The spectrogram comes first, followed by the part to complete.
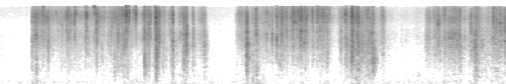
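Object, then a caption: Thin aluminium foil sheet. A large, thin, crumpled sheet of aluminium foil is rubbed and crinkled between the fingertips of both hands. Soft, bright, crackly crinkling comes in three bursts separated by brief pauses, with dense sharp ticks in the high range over a faint low rumble.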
